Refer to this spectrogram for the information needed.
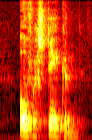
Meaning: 1. to cross, to traverse 2. to protrude, stick out
- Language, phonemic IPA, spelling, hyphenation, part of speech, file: Dutch, /ˈoː.vərˌsteː.kə(n)/, oversteken, over‧ste‧ken, verb, Nl-oversteken.ogg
